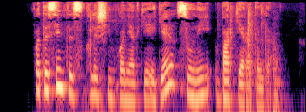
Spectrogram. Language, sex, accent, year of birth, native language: Uzbek, female, Toshkent shahri, 1994, Uzbek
